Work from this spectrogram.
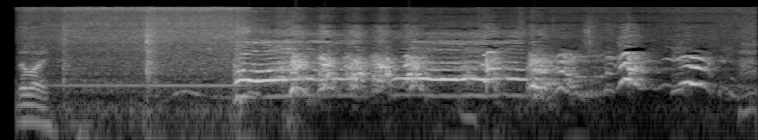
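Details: German Shepherd dog confronting a running vacuum cleaner indoors: loud, drawn-out whining yelps and howl-like barks that rise and fall, over the vacuum's steady drone, with a man speaking Russian at the start.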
